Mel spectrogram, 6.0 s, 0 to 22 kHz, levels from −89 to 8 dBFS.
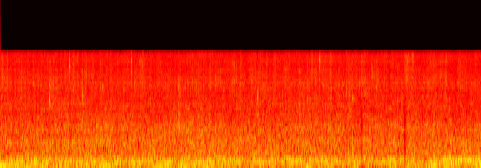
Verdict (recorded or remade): remade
